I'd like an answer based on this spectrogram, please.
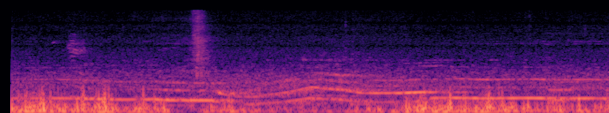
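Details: Captive wolves at the El Paso Zoo calling to one another: several overlapping, sustained tonal howls, one holding steady while others slide up and down, over heavy low rumbling background noise.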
